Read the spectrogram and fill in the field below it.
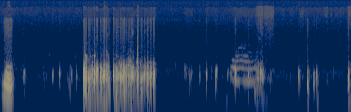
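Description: Irregular gurgles and pops with a longer rumbling burst and a brief squeaky gurgle; normal stomach rumbling.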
